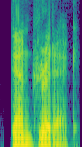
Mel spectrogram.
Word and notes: dendritic: American English

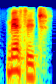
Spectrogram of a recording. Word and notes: message: Indian

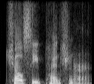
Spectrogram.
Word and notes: Chelsea pensioner: American English

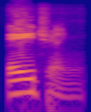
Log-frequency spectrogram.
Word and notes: ageing: American English

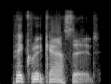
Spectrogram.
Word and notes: picric acid: British English

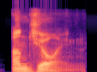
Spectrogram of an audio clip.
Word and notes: unjoin: British English

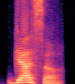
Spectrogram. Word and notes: gasser: Indian

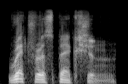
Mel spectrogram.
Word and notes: retrospection: British English

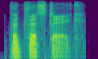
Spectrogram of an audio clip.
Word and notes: patristic: British English

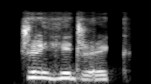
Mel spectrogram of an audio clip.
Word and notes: trihydric: Indian

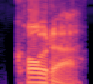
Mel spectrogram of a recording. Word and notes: coda: American English

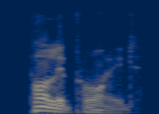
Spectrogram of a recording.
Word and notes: polypoid: British English

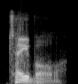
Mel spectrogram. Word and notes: table: British English

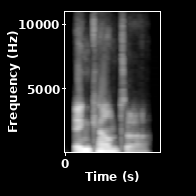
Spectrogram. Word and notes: encounter: British English

